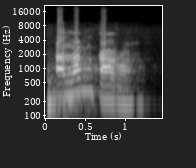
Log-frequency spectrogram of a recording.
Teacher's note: Di sini ada mim sukun yang bertemu dengan huruf ta, maka bacaannya adalah idhar syafawi. Idhar syafawi wajib dibaca jelas, tidak boleh didengungkan, tidak boleh dibaca samar-samar.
